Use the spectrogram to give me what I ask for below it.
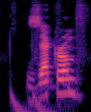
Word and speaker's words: Zekrom: Next is going to be, trying to make a pile here, Zekrom, one of the two, that's how you pronounce it, which is going to be 644.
